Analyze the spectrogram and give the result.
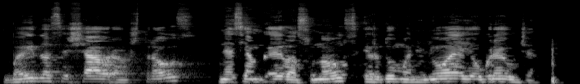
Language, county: Lithuanian, Klaipėda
